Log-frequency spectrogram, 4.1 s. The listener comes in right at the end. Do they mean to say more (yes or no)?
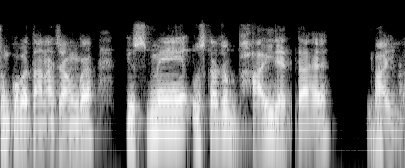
no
